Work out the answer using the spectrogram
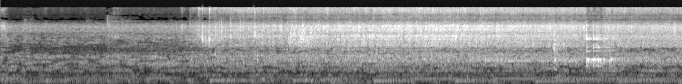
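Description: Onions sizzling in hot oil in a frying pan; the sizzle grows louder about two seconds in as tomato paste goes into the pan.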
